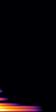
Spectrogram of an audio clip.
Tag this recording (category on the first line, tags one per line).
Instrument samples > Synths / Electronic
additive-synthesis
fm-synthesis
pluck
